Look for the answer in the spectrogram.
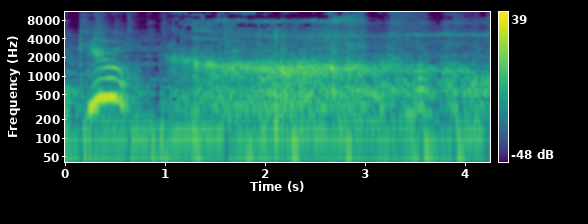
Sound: drinking noise

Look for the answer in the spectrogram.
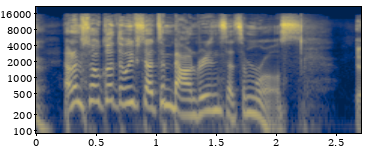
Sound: laughs

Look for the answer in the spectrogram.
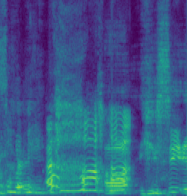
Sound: laughing

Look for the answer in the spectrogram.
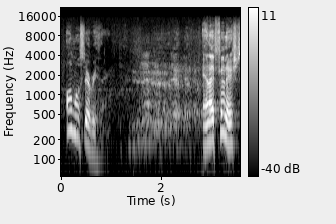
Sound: laughter

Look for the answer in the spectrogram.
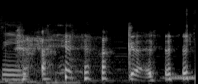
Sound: chuckles

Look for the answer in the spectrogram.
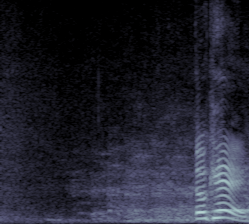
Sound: audience laughs

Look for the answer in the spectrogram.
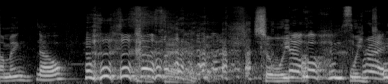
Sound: laughs

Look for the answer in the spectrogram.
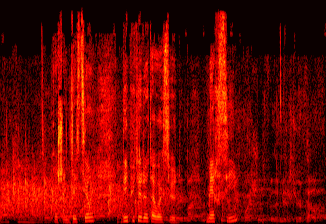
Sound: applause

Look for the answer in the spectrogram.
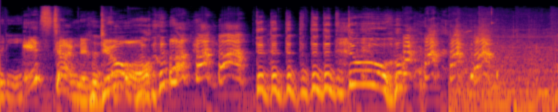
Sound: laughs

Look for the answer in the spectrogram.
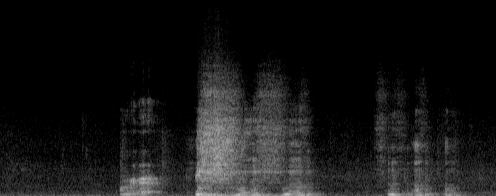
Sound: burps

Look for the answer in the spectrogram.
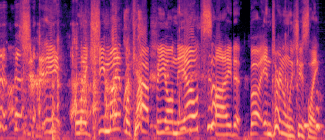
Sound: group hysterics

